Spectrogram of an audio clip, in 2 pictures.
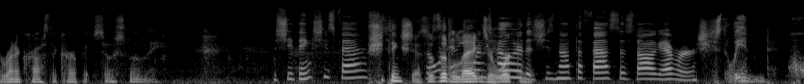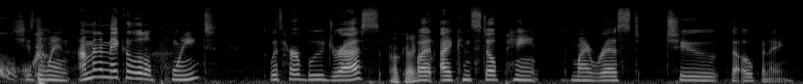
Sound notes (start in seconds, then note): none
